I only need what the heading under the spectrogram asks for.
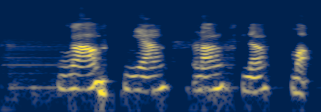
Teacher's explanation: Nga, nya, na, na, ma. Nasal of every articulation point. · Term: nasals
